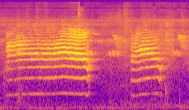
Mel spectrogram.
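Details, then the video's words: Angry cat yowling indoors: one sustained, even-pitched, strongly harmonic wail of nearly two seconds, then a shorter second yowl that drops slightly at its end. "The sound of an angry cat"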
